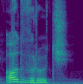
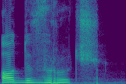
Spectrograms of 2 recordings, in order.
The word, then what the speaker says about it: odwróć: So why don't we just say odwróć together? Try to roll the R if you can. The accent is on the first syllable. Let's repeat together three times. Odwróć.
